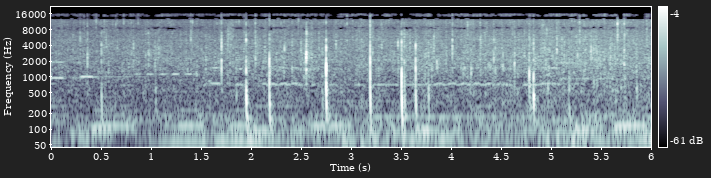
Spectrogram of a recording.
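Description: Rain falling through the trees: a soft steady hiss with irregular single drops ticking sharply, several a second.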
